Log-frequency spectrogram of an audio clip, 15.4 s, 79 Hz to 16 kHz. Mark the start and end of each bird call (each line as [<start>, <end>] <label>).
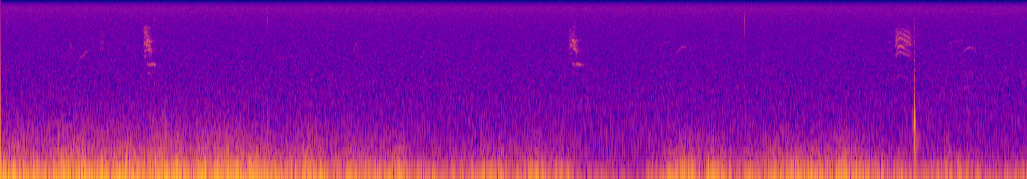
[2.13, 2.33] Hawaii Amakihi (Chlorodrepanis virens)
[8.53, 8.83] Hawaii Amakihi (Chlorodrepanis virens)
[9.83, 10.33] Hawaii Amakihi (Chlorodrepanis virens)
[13.33, 13.73] Hawaii Amakihi (Chlorodrepanis virens)
[14.13, 14.73] Hawaii Amakihi (Chlorodrepanis virens)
